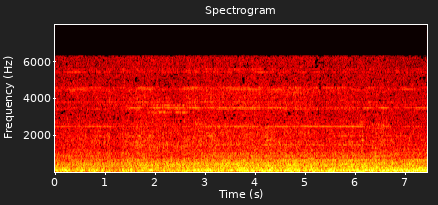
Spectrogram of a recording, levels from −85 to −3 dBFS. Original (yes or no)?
yes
